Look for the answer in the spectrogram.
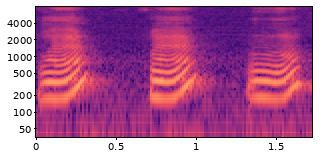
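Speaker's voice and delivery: humming with closed lips; muffled hum, lips held; lips held shut. Shown as a demonstration. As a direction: try to speak with lips pinched. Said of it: "তুমি ঠোঁট ধরো".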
